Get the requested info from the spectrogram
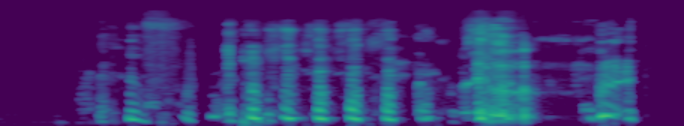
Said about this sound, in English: No, everyone's going to be yelling at you because you keep fucking coughing.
